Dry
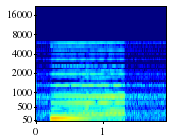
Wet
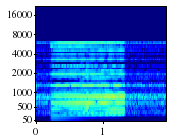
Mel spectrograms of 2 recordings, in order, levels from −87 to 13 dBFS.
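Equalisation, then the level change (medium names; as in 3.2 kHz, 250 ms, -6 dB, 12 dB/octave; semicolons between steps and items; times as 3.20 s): high-pass 410 Hz 24 dB/octave; treble shelf 4.5 kHz +11 dB; 0.0 dB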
